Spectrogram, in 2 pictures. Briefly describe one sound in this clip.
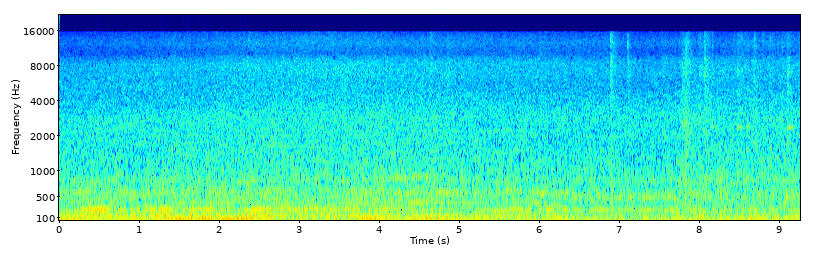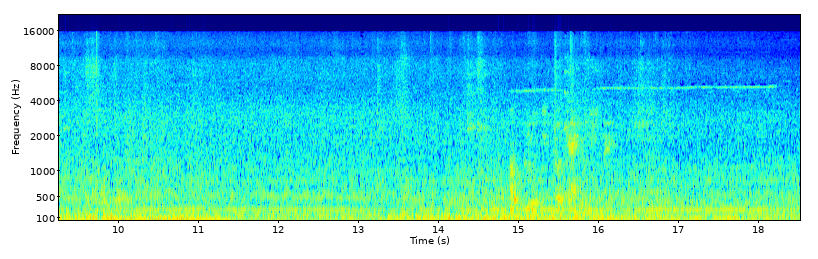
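Tyres roll over a wet road.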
